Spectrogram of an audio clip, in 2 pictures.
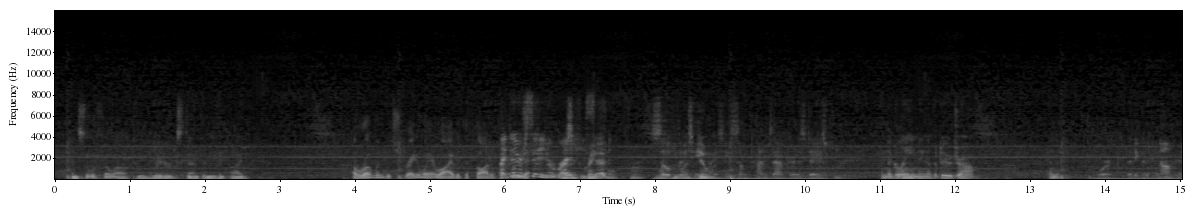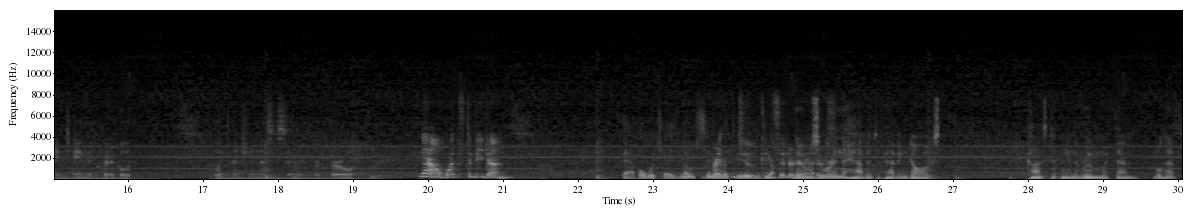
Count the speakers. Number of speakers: six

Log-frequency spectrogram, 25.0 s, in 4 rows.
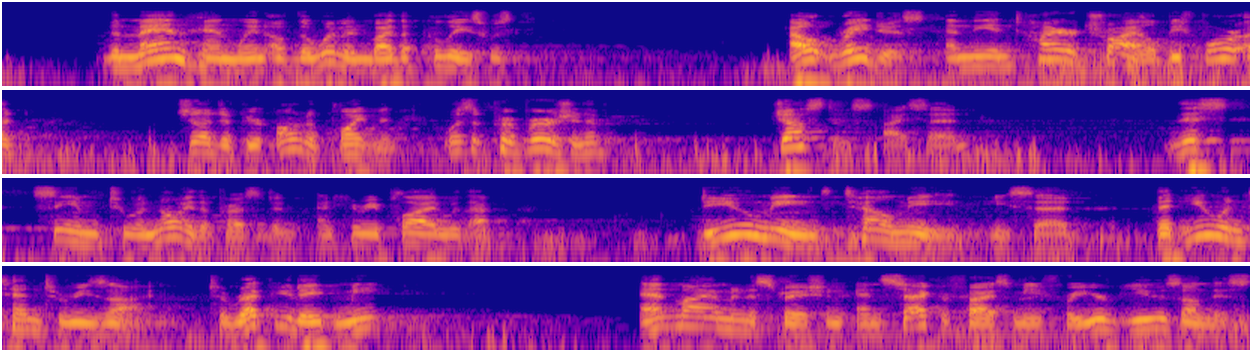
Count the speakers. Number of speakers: one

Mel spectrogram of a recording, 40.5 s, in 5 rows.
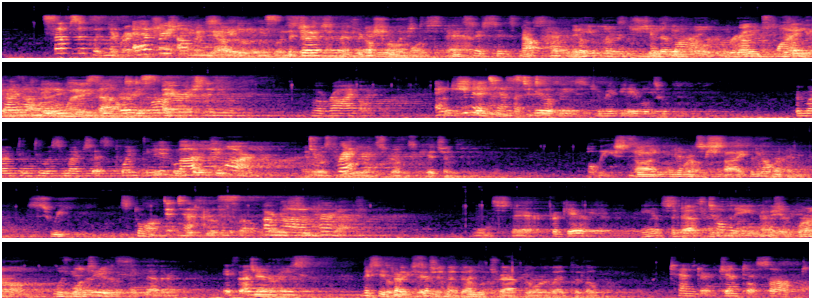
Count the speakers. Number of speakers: ten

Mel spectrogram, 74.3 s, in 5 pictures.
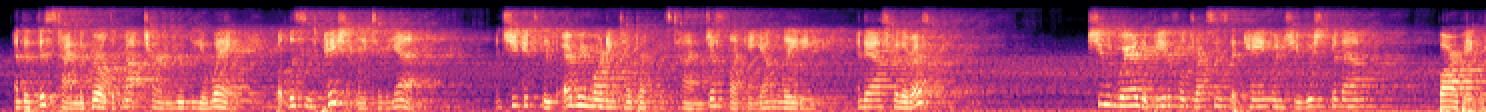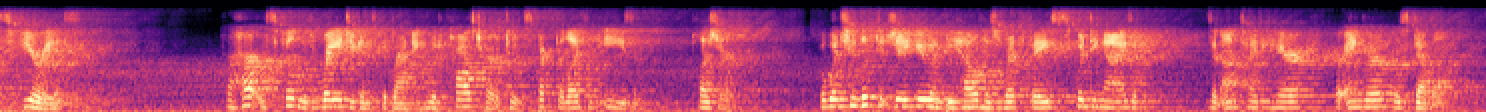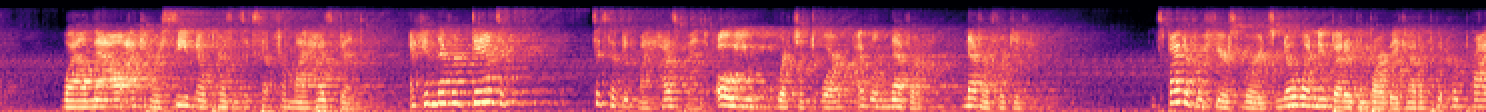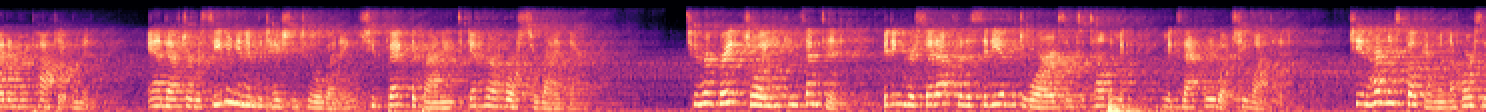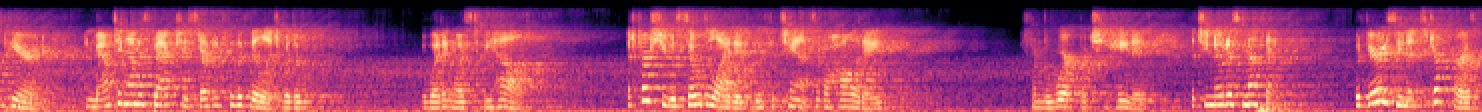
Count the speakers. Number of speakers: one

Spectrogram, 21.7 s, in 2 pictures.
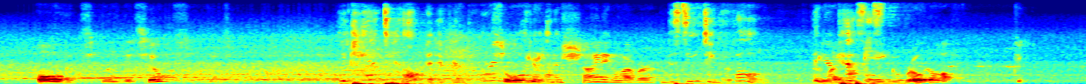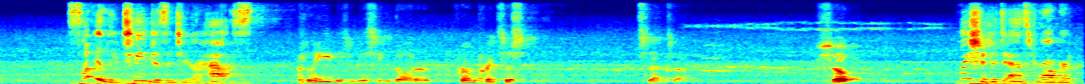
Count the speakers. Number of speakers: two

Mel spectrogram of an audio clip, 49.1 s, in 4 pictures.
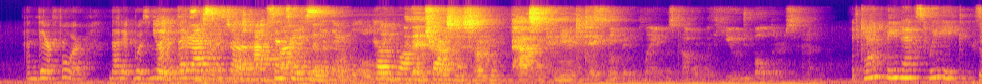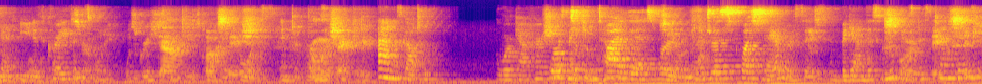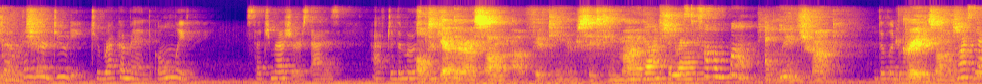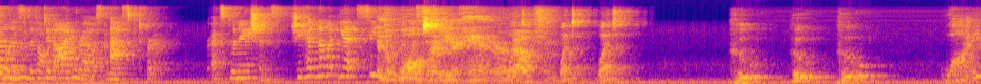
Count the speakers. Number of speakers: seven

